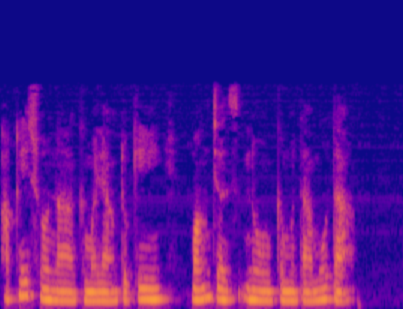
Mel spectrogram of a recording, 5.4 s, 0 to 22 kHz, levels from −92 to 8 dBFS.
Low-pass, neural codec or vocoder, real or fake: 7.2 kHz; none; real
